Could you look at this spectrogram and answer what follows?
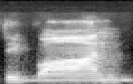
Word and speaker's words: D Ivan: The middle name is spelled like Ivan. It's pronounced Devon, but either way.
